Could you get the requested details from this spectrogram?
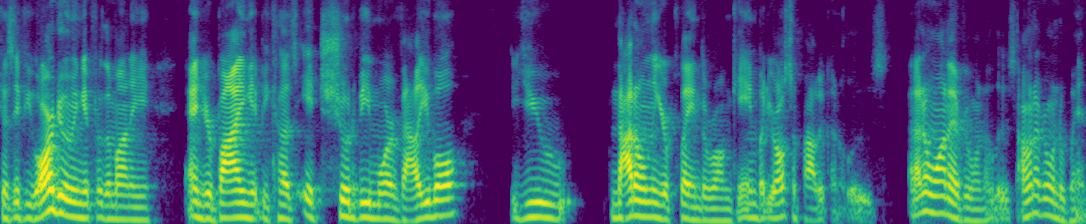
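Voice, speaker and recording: Talking at a very fast pace, a man with a fairly high pitch shows ordinary pitch variation and big swings in loudness. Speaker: sports card podcast co-host. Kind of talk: casual chat.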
